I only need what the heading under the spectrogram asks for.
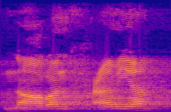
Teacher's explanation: نارا حامیہ، یہاں پر اظہار دو زبر تنوین کے بعد حروف حلقی کے 6 حروف میں سے ہا ہے، اس لیے دو زبر تنوین کی آواز کو ظاہر کر کے پڑھیں گے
